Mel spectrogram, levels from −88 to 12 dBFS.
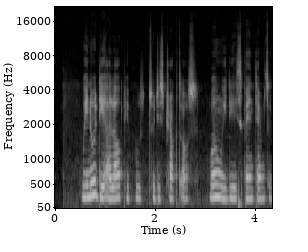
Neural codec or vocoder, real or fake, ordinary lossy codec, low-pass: vocoder, 48 kHz, 128 mel bands, Vocos; fake; none; 19.8 kHz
